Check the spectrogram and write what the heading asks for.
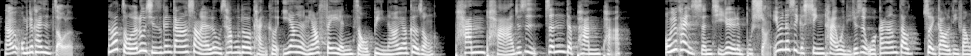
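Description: A young woman hosting a podcast, telling stories in a casual, animated way, swearing freely and acting out her own outbursts. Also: fairly high pitch. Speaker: podcast host. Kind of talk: casual solo storytelling.

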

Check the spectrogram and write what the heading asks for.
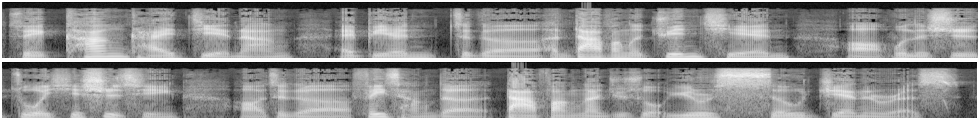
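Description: A man's voice: medium pitch, lively intonation, normal speed, few pauses, a bit bright, dry recording, clean studio sound. A middle-aged man hosting a radio English lesson, explaining each word and repeating it to drill the pronunciation. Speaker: English teacher and program host.

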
